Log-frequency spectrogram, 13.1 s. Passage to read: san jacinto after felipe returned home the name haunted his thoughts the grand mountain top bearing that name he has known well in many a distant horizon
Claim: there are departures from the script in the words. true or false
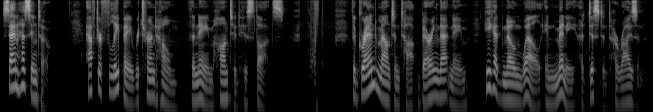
true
